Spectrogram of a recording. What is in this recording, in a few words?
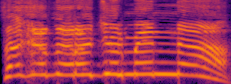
reaction casualty generic, battle chatter, english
